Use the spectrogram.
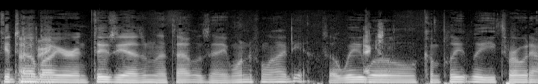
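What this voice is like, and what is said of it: Usual voice. Nothing is said of it.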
